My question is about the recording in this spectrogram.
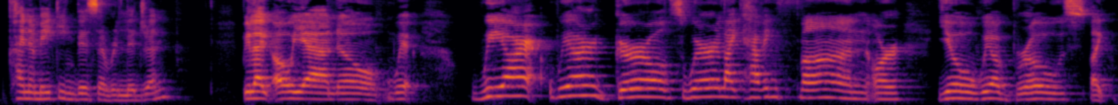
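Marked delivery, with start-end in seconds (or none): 2.7-8.7 put-on high, loud, drawn-out party girl voice; mocking airhead girls. Mocking immature friends, a high drawn-out party girl voice. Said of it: "I hope none of you people talk like this". 9.4-10.9 slow, lightly voiced dudebro; mock bro talk. Mocking immature friends, a lightly voiced slow bro. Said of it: "I hope none of you people talk like this".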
